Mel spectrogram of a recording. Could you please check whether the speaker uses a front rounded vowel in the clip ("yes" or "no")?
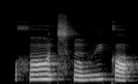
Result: yes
